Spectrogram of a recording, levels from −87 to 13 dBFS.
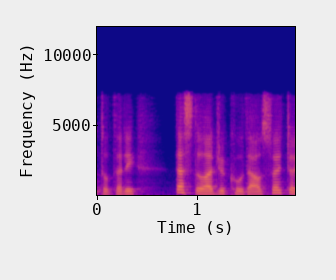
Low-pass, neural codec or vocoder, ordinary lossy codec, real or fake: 7.2 kHz; codec, 16 kHz, 0.2 kbps, FocalCodec; MP3, 64 kbps; fake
